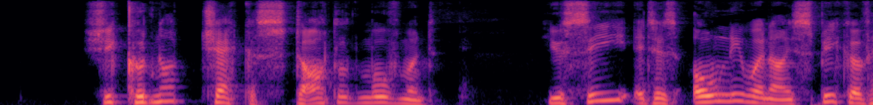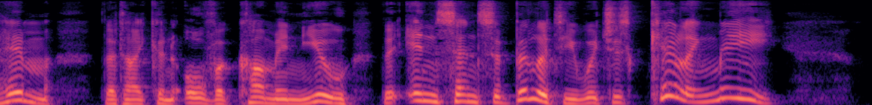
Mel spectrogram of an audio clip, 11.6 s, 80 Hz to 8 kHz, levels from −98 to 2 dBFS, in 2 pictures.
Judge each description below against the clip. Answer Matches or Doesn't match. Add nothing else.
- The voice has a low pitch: Doesn't match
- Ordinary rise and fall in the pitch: Doesn't match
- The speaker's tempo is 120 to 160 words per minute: Matches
